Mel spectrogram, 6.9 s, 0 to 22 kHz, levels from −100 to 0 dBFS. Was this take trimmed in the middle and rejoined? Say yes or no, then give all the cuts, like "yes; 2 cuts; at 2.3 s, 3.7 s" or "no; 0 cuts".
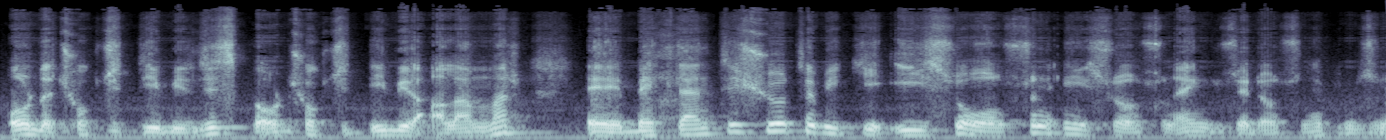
yes; 2 cuts; at 1.4 s, 5.3 s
